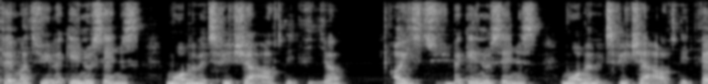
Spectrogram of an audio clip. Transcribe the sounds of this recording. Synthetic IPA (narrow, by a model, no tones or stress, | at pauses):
fem̰ɒ̽t͡sʰyːʋəɡ̥enuðˠsen̰əs | mo̝ɐ̰memesʰʋiɕɐʔɑ̈ʊsnid̥fiːɐ | ʔɒ̽it͡sʰyːʋəɡ̥enuðˠsen̰əs | mo̝ɐ̰memesʰʋiɕɐʔɑ̈ʊsnid̥fe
